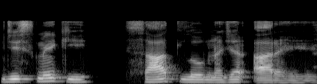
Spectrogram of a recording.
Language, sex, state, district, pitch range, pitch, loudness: Hindi, male, Jharkhand, Garhwa, 105-120 Hz, 115 Hz, -21 LUFS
